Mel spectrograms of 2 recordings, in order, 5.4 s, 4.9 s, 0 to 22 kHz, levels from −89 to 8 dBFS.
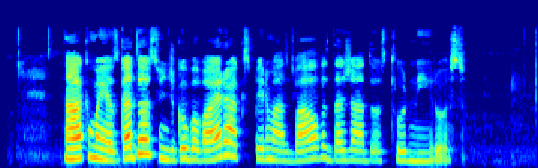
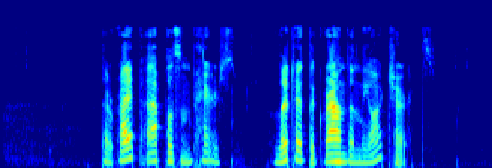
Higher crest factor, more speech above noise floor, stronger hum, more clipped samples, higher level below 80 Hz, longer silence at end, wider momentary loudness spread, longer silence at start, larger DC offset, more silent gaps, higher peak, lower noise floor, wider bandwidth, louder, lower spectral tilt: second, 20 dB vs 26 dB; second, 44 dB vs 49 dB; neither; neither; second, -80 dBFS vs -70 dBFS; second, 0.75 s vs 0.9 s; second, 16 LU vs 24 LU; second, 0.65 s vs 1.05 s; neither; neither; first, -4 dBFS vs -8 dBFS; second, -67 dBFS vs -80 dBFS; about the same, 11.5 kHz vs 11.5 kHz; first, -23 LUFS vs -30 LUFS; about the same, -3.5 dB/octave vs -4.5 dB/octave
